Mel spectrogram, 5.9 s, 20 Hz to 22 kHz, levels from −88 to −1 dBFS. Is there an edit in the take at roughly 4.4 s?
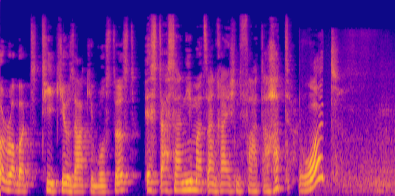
yes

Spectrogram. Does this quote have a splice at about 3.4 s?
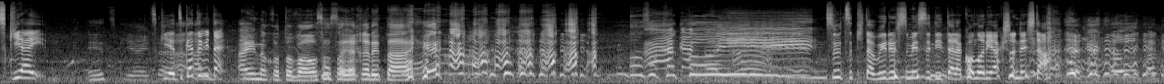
no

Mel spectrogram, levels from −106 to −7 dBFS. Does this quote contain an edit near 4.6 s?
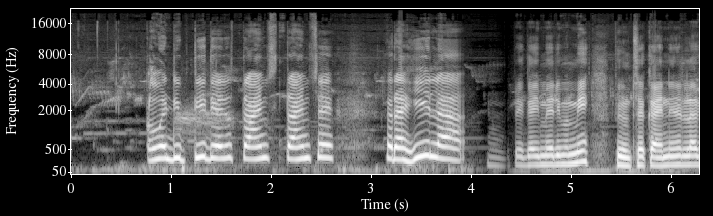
yes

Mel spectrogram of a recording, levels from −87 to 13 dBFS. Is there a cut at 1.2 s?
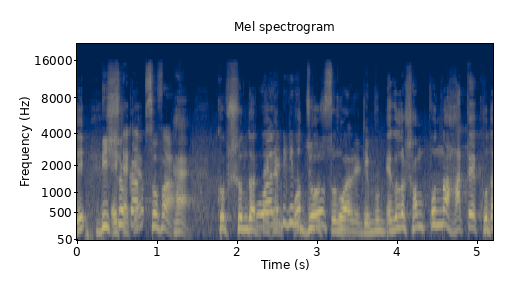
no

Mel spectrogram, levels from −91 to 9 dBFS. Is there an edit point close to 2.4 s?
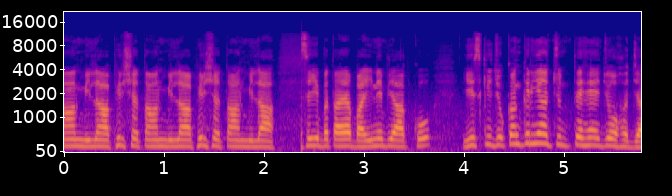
yes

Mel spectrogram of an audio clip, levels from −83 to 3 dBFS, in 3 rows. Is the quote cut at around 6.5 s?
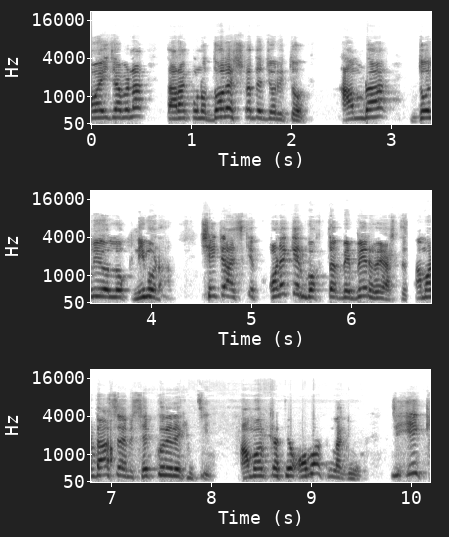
yes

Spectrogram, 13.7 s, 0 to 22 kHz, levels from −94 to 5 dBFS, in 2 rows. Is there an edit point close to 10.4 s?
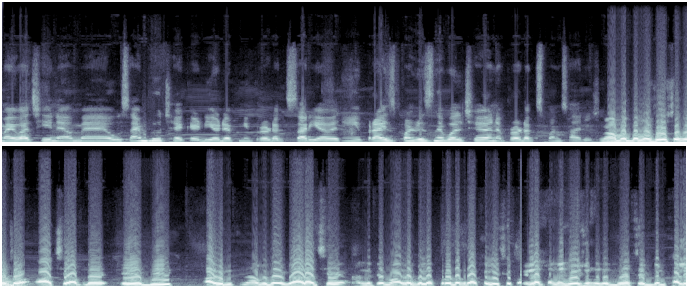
no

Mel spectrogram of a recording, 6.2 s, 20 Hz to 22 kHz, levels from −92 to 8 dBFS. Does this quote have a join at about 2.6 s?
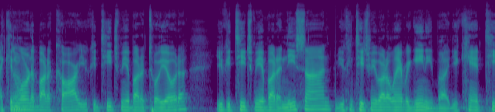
no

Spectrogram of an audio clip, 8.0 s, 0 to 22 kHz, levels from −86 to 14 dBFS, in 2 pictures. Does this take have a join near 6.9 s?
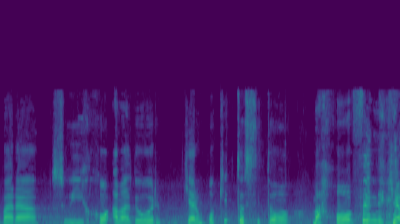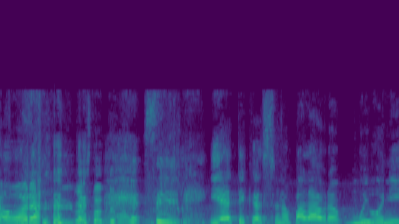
no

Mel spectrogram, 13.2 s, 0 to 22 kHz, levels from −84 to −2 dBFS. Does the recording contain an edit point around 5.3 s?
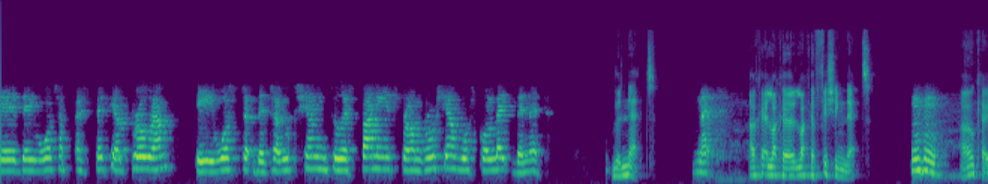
no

